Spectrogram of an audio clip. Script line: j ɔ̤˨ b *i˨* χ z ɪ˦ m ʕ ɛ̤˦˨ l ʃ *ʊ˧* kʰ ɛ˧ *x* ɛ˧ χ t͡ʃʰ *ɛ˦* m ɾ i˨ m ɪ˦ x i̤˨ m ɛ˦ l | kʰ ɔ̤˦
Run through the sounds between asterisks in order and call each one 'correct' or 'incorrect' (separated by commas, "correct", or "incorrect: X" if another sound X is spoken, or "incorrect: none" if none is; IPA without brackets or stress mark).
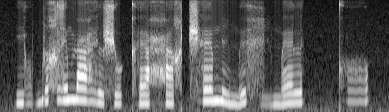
incorrect: i˧, correct, incorrect: ħ, correct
